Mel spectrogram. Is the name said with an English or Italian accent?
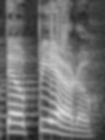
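Italian. The name is said with an Italian accent. The speaker is showing off foreign pronunciation. The speaker calls it wrong. "when he's like pronounced like an Italian name or something"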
